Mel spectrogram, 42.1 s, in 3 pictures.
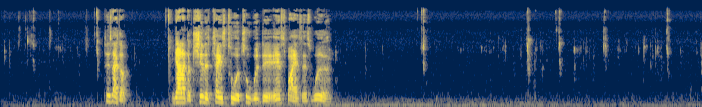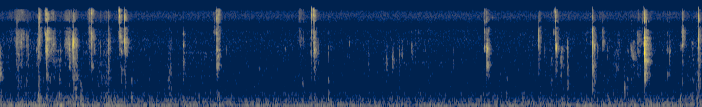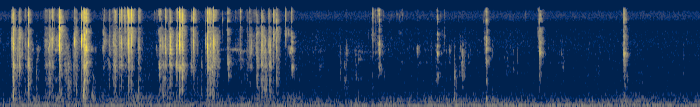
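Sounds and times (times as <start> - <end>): person chewing candy: 0.0 - 2.1, 6.7 - 18.7, 19.7 - 39.5
plastic wrapper crinkling: 27.8 - 34.0.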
